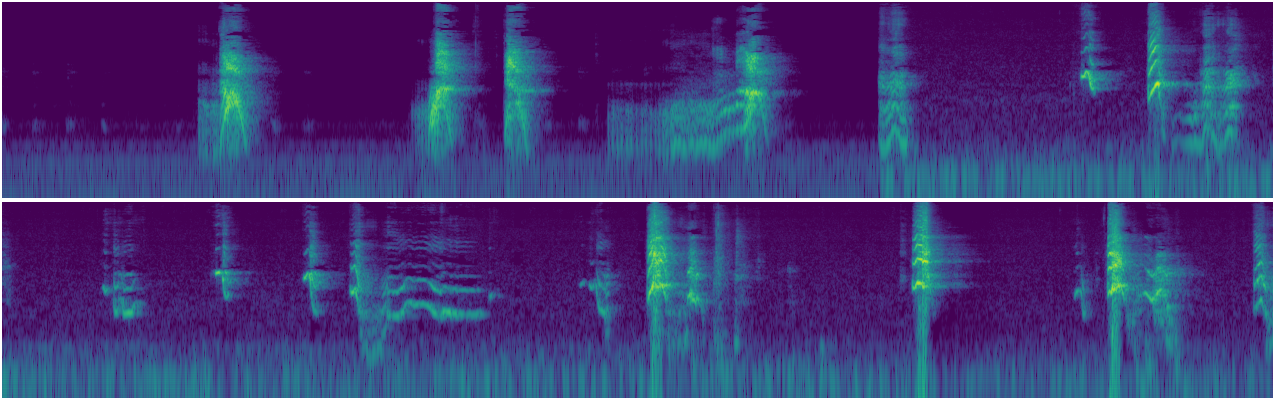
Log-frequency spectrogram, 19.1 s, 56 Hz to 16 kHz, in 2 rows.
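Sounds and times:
small dog barking: 0:01.5 - 0:02.0, 0:03.1 - 0:04.2, 0:05.3 - 0:05.9, 0:08.1 - 0:09.6, 0:13.9 - 0:15.2, 0:16.3 - 0:16.8, 0:17.6 - 0:19.0
dog yipping: 0:01.6 - 0:02.0, 0:03.1 - 0:04.2, 0:05.4 - 0:05.9, 0:08.0 - 0:09.4, 0:10.3 - 0:13.3, 0:13.9 - 0:15.2, 0:16.3 - 0:16.8, 0:17.6 - 0:19.0
dog whining: 0:10.3 - 0:15.1, 0:17.6 - 0:19.0.

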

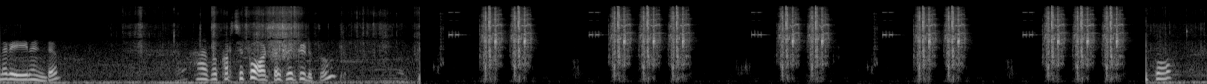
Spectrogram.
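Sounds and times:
camera shutter clicks: 0:04.4 - 0:05.4, 0:06.0 - 0:07.0, 0:07.7 - 0:09.8, 0:10.4 - 0:11.4
short high beep: 0:05.9 - 0:06.2, 0:07.5 - 0:07.8, 0:10.2 - 0:10.6.

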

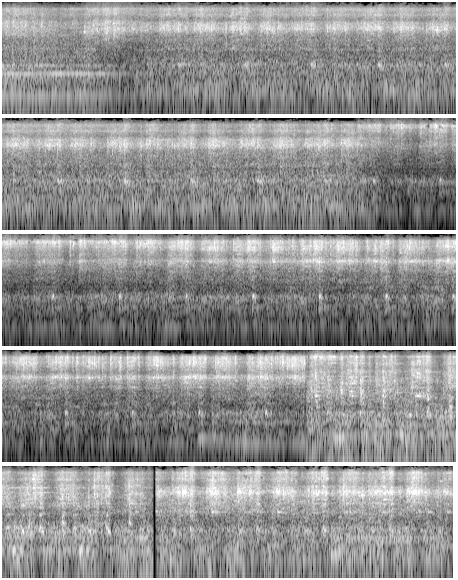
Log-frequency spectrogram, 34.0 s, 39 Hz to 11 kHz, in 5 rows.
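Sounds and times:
low machine hum: 0:00.0 - 0:02.6.

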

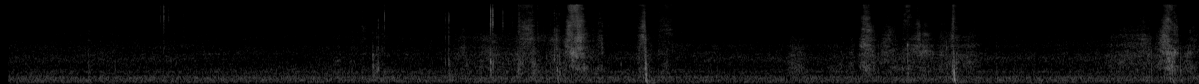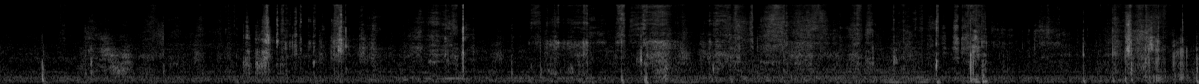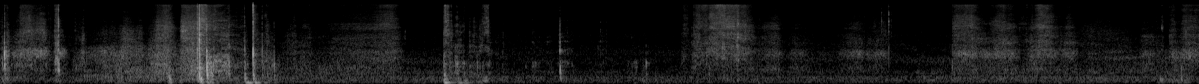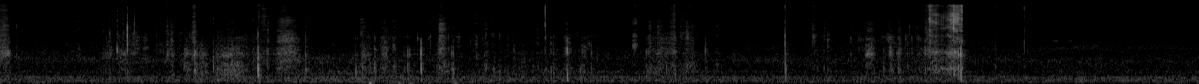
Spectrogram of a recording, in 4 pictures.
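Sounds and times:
cardboard rustling and scraping: 0:11.1 - 0:32.9.

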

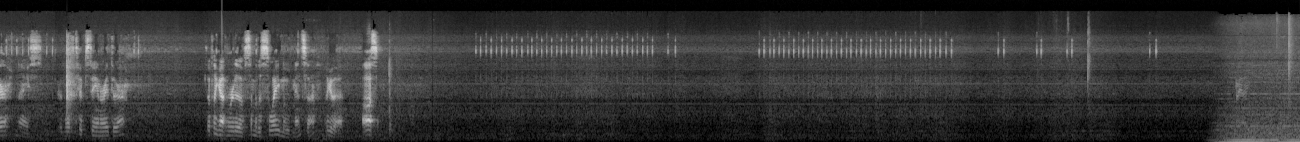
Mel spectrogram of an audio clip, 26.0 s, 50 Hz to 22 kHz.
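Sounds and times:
rapid computer control clicks: 0:00.1 - 0:01.2, 0:09.5 - 0:13.6, 0:15.2 - 0:19.1.

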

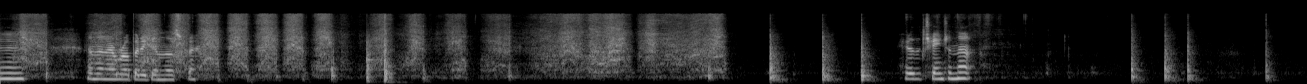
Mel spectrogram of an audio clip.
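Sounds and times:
hand rubbing canvas: 0:00.0 - 0:07.3.

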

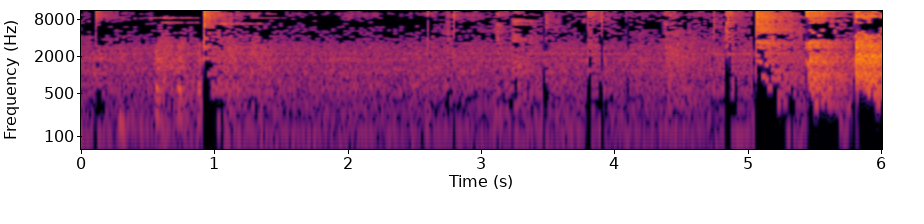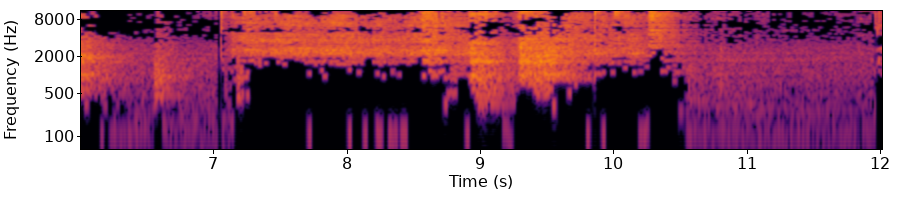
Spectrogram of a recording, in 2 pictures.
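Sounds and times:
high-pitched machine rattle: 0:07.1 - 0:10.6.

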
